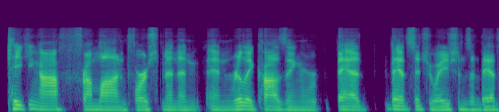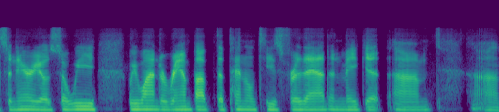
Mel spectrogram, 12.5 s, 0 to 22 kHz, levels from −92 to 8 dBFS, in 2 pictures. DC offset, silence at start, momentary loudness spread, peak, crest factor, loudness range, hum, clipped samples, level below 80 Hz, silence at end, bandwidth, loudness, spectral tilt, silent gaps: under 0.1%; 0.1 s; 9 LU; 0 dBFS; 20 dB; 2 LU; none; under 0.1%; -54 dBFS; 0 s; 8 kHz; -20 LUFS; -5.5 dB/octave; 4.74-4.80 s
